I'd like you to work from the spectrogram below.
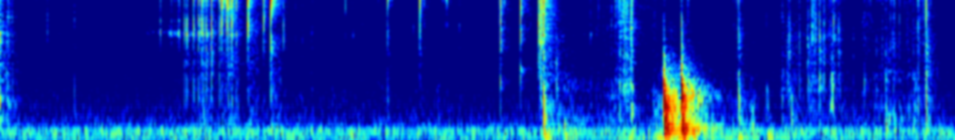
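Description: A strip of tape is peeled and torn off at close range, heard as brief crinkly rips and a sharp tearing snap in an otherwise quiet room.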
